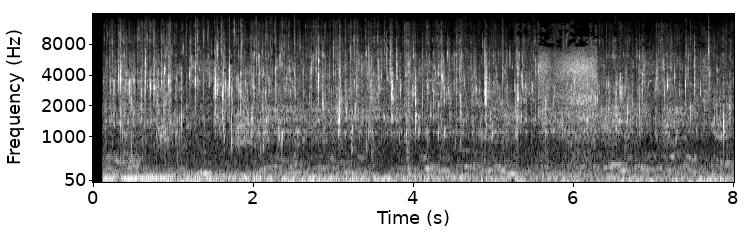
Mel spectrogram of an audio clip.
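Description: Water trickling and splashing down a stacked-stone garden waterfall into a small pond, a steady dense patter of many small splashes.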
